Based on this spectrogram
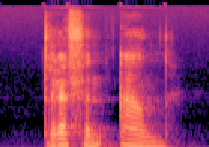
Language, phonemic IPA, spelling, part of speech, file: Dutch, /ˈtrɛfə(n) ˈan/, treffen aan, verb, Nl-treffen aan.ogg
- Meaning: inflection of aantreffen: 1. plural present indicative 2. plural present subjunctive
